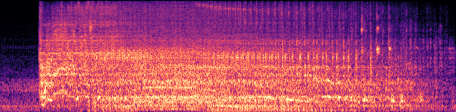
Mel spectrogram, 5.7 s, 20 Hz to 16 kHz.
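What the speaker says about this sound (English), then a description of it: "to start your generator from here, you just simply press the prime button" Onboard generator on a 2014 Thunderbolt XLR toy hauler RV cranks and catches abruptly, then settles into a loud, steady mid-pitched running drone with a slight knock, close by with no voices.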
